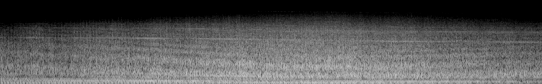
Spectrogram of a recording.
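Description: A helicopter performing a display at an air show drones steadily overhead, its engine and rotor producing a loud, continuous roar with a low humming tone, swelling slightly at the midpoint. No voices are heard.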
